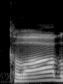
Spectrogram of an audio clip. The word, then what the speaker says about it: ख्वाब: उर्दू ज़बान का एक कायदा है कि जब खे के फ़ौरन बाद वाव आता है तो वाव साइलेंट हो जाता है, जैसे ख्वाहिश, खवांदा, खवा मखवा, ख्वाब, ख्वाजा वगैरह।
